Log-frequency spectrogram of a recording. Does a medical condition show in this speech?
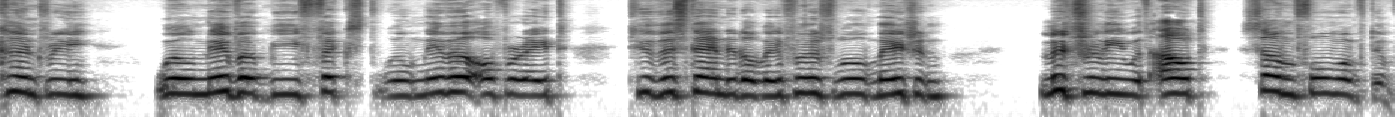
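Yes: quadriplegic cerebral palsy, severe.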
